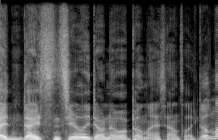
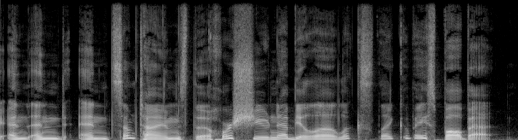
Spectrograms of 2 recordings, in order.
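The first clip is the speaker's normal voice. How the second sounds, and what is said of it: Imitates another person's voice, poorly. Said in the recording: “really bad impression of Bill Nye”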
